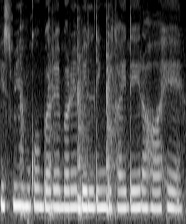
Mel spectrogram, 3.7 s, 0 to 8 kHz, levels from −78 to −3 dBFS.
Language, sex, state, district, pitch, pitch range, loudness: Hindi, female, Arunachal Pradesh, Papum Pare, 230 Hz, 230-240 Hz, -13 LUFS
